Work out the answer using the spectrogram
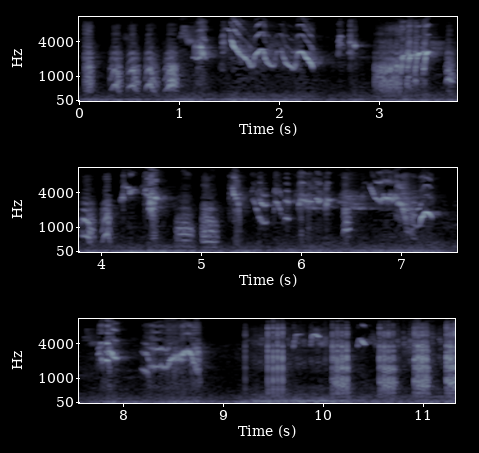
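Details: Captive black-winged starling song used as a lure for stressed, silent birds; a rapid, varied medley of harsh clicks, chatters and looping whistled slurs, rising and falling, nearly continuous throughout.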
